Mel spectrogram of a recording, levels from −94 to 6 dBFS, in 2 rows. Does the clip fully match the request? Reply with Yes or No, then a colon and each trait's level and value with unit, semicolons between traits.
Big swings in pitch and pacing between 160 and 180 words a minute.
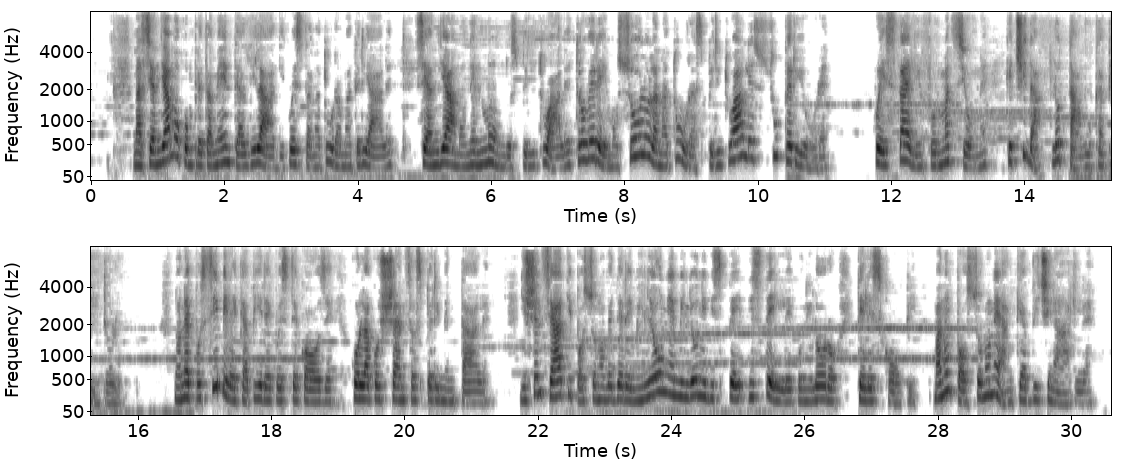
No: wide, 5.7 semitones; average, 120 wpm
